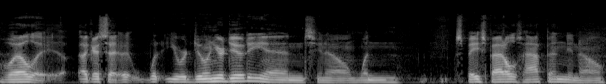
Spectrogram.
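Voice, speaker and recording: The speaker uses a normal speaking voice at a fairly slow pace. Pitch variation is ordinary. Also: man, medium pitch for a man. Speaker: podcast co-host. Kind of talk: casual chat.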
